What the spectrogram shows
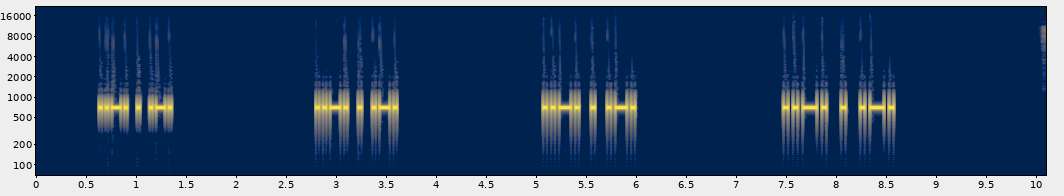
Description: Morse code, heard as a keyed tone, about 33 wpm, 700 Hz. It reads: FER FER FER FER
